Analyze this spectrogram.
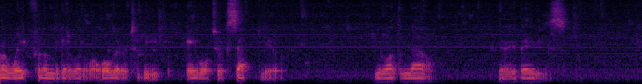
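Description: A young man talks calmly and close up, in short bursts.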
